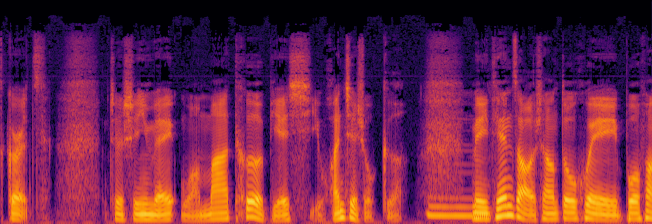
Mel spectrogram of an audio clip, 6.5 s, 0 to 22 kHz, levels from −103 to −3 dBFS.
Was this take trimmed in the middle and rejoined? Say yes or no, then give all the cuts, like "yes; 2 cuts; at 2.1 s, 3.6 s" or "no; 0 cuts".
yes; 1 cut; at 1.0 s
